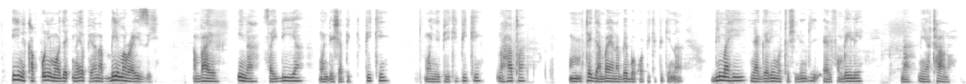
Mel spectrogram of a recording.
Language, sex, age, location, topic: Swahili, male, 25-35, Nakuru, finance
